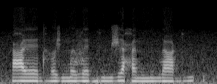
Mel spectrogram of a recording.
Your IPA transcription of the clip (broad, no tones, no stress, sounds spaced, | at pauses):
ʕ ɛː dʱ ʌː ʒ ŋ͡m ɜ v ɛ ɡ͡b iː m ʒ ɛ ħ ɛ m ŋ͡m i m ð ɑː ɡʱ i p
